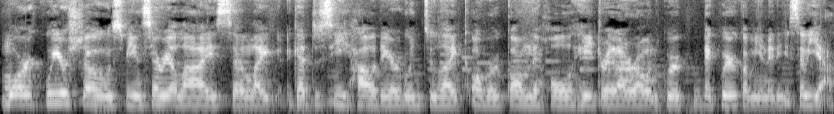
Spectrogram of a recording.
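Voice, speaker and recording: Over noticeable background noise, a woman with a Mexican accent speaks at a medium pitch and moderate pace in a monotone, flat intonation, with hardly any pauses. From Mexico. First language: Spanish. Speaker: anime commentary YouTuber. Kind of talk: casual vlog rant. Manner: halting, with fillers and self-corrections.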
